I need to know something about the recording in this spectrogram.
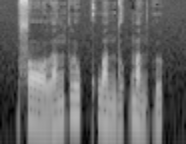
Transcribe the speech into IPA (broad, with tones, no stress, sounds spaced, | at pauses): s ɔː˨˩ l a˦˥ ŋ k l uː˦˥ p̚ kʰ w a˧ n d o˥˩ k̚ m a˨˩ n k ɯ˥˩ k̚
